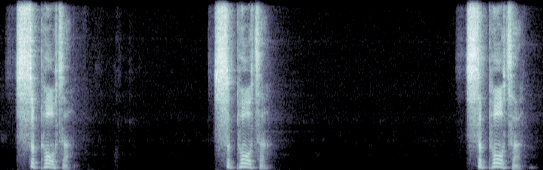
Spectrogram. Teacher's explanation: we don't pronounce the R in this syllable because it comes immediately before a consonant sound. And then the final syllable is t.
